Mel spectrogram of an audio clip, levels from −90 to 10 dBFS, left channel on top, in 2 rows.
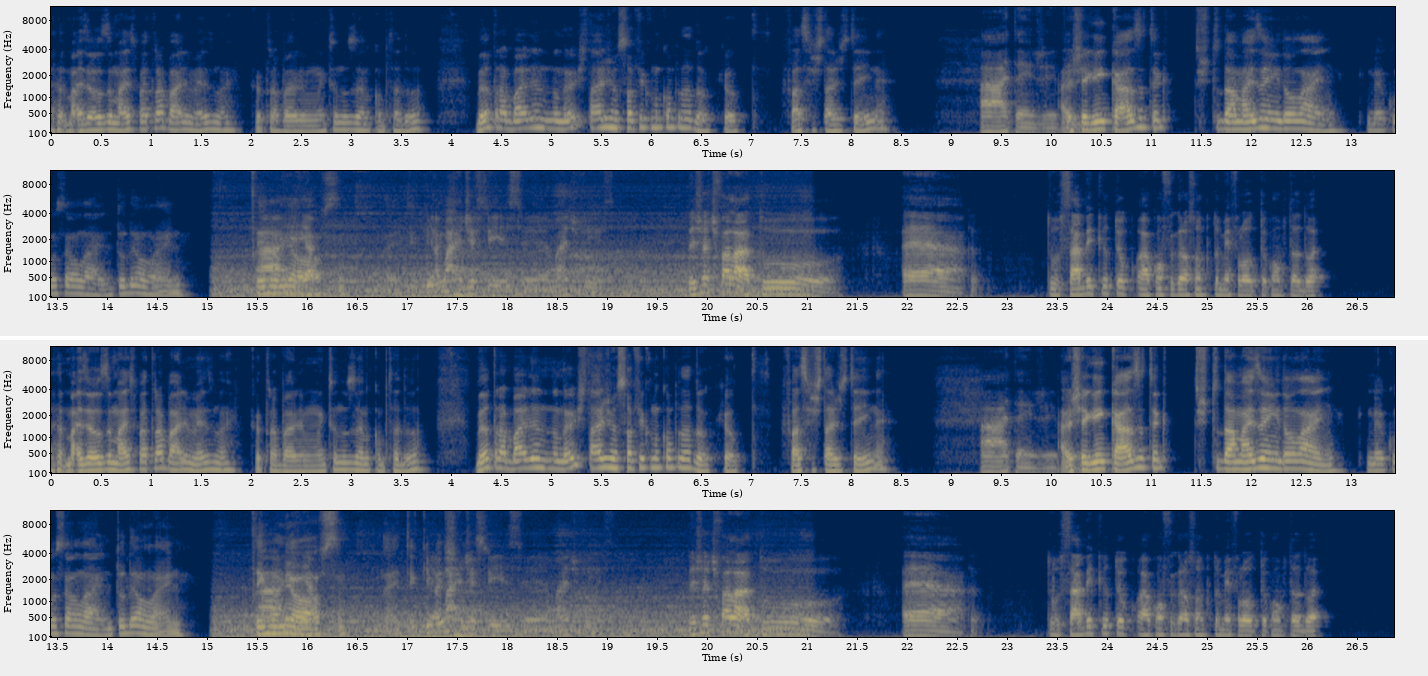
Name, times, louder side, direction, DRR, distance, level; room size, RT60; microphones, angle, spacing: voice 1, 0.0-1.8 2.2-3.7 4.3-6.9 7.4-8.4 10.1-11.1 11.4-12.9 13.2-14.8 15.5-16.4 16.7-17.7, right 3 dB, 60° right, 0.4 m, -29 dB
voice 2, 9.3-10.5 15.4-16.1 17.2-19.0 19.8-21.3 21.9-22.7 23.4-26.1, left 1 dB, 20° left, 0.5 m, -30 dB
sound 1, 15.0-21.1, equal, 40° left, 0.9 m, -24 dB
2.4 x 2.1 x 2.8 m
head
